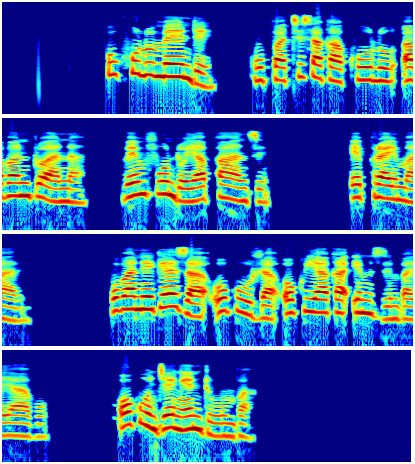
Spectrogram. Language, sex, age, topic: North Ndebele, male, 50+, education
